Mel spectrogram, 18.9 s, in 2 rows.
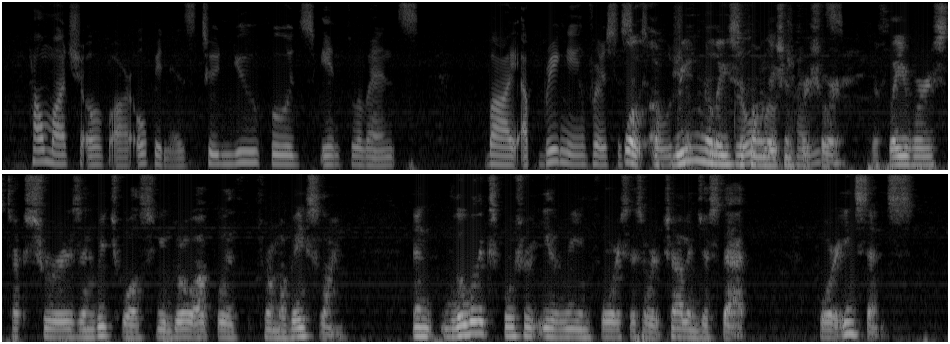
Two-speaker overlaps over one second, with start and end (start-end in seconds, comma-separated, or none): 6.2-8.4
